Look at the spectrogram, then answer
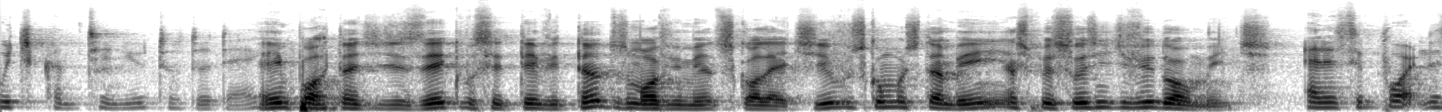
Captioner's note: speaking portuguese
